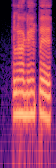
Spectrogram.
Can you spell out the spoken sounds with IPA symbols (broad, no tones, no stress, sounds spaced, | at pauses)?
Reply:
l ɐ̃ ɳ ẽ p ɛ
